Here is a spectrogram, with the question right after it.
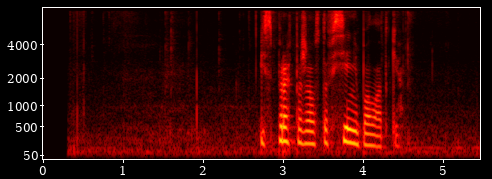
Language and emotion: Russian, angry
